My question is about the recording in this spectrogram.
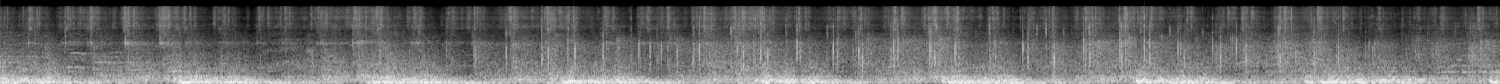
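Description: A large group playing hand drums together in a Haitian rara rhythm. A deep, low booming note returns about every two seconds over dense, rapid hand strikes.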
